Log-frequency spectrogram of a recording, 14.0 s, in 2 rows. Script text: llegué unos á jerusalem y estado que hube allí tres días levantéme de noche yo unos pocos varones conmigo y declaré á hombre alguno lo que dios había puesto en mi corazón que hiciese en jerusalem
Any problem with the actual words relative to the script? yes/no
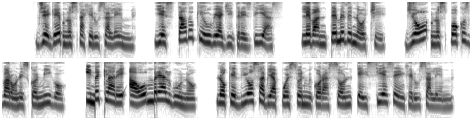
no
